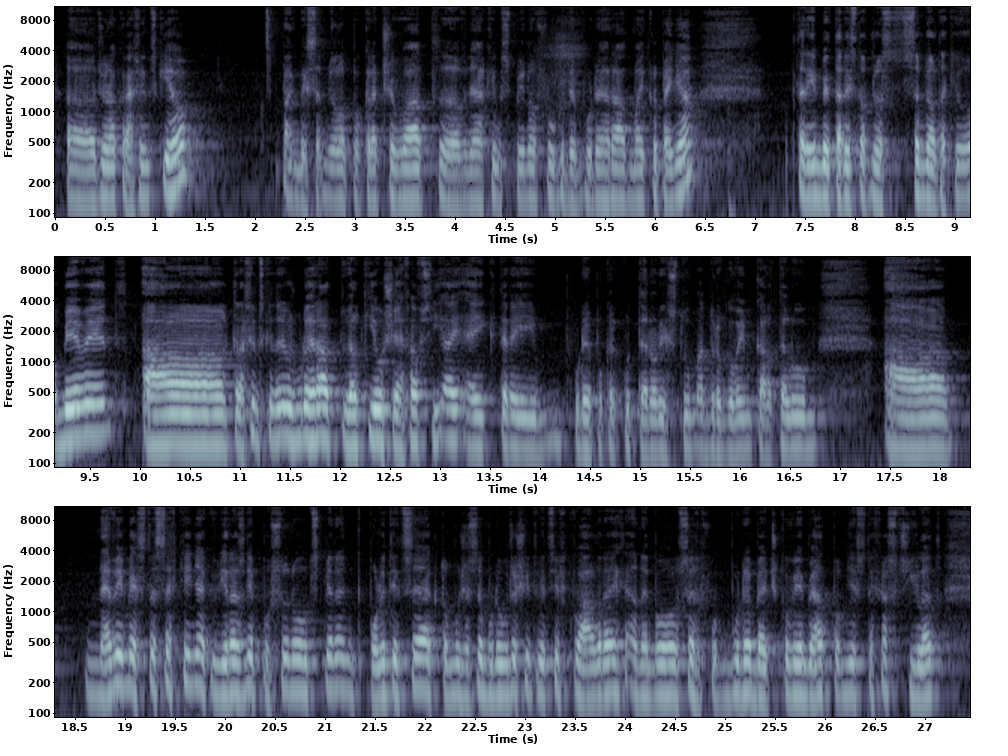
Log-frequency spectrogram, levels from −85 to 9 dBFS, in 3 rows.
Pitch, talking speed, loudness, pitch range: 150 Hz, 155 wpm, -25 LUFS, 140-160 Hz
